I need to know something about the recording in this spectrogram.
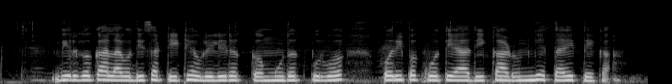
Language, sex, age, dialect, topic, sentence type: Marathi, female, 41-45, Standard Marathi, banking, question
